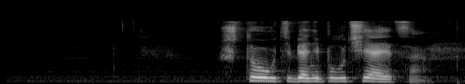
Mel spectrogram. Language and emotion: Russian, angry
